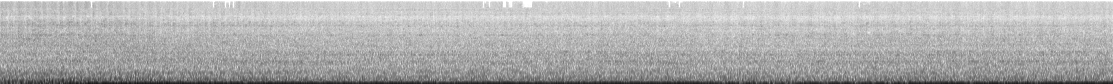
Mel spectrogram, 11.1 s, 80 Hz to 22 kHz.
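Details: 1971 Jaguar E-Type V12 fuel-injected, first cranking after a two-year rebuild, throttle body not yet adjusted: deep steady idle with a slightly uneven, lumpy pulse, running rough because three injectors were not connected; smooth once connected.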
